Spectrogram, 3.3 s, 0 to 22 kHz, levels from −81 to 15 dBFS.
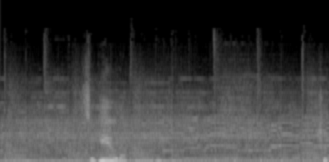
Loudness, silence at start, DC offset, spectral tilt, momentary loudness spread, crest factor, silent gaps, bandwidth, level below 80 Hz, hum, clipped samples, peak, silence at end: -21 LUFS; 0 s; under 0.1%; -4 dB/octave; 10 LU; 18 dB; none; 17.5 kHz; -36 dBFS; none; under 0.1%; -2 dBFS; 0 s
